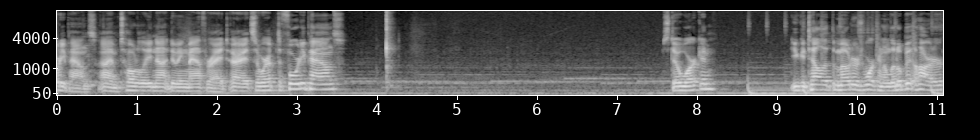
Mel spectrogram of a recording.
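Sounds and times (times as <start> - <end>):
rocker switch click: 4.0 - 4.4.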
